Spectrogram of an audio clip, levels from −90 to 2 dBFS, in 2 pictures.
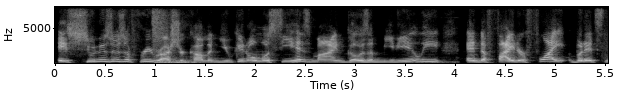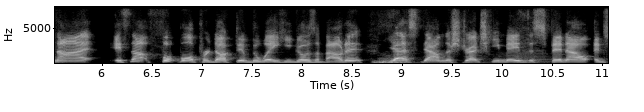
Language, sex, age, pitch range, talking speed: English, male, 20-39, 165-215 Hz, 235 wpm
